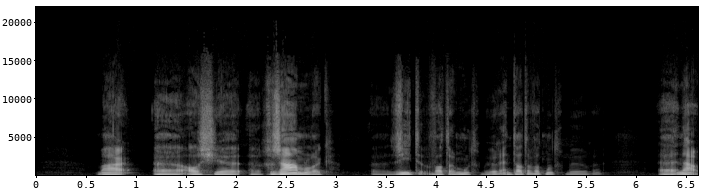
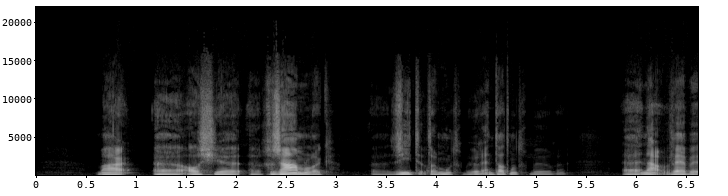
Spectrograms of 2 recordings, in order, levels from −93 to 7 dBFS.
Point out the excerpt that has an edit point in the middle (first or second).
second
